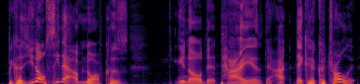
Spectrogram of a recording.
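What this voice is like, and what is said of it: Brooklyn accent. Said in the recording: “I was hearing an accent ... is that New Orleans? ... Is that Dallas, Texas? ... it's always going to be Brooklyn”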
